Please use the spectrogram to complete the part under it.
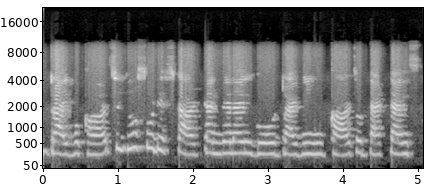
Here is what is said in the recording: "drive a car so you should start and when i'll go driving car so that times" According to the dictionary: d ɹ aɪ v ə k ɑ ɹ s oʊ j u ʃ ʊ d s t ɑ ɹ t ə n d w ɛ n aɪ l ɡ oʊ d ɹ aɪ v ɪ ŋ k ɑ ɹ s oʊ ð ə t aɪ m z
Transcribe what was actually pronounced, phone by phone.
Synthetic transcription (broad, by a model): d ɹ aɪ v ə k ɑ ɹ s oʊ j u s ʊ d s t ɑ ɹ t ə n d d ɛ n aɪ l ɡ oʊ d ɹ aɪ v ɪ ŋ k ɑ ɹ s oʊ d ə t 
